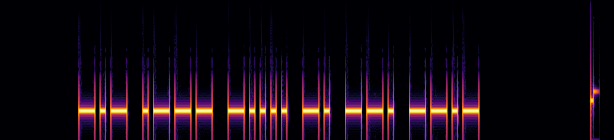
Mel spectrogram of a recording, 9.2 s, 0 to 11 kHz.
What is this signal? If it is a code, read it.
Morse code, heard as a keyed tone, about 15 wpm, 700 Hz. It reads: KJ6NGQ
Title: USA Call Signs Repeated 2x 15wpm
